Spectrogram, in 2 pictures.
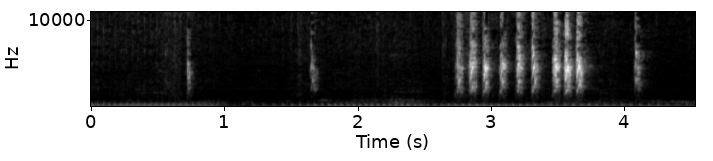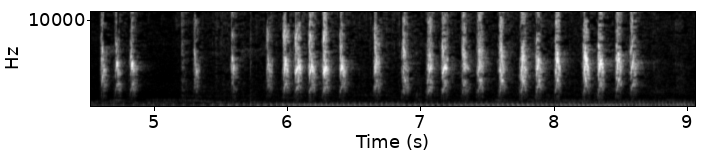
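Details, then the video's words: Eurasian tree sparrow giving fast runs of bright, clipped chirps that grow busier toward the end, with a steady low rumble of background noise throughout. "Burung gereja gacor"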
